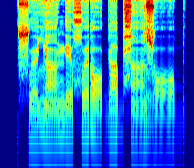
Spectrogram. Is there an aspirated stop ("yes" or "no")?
no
